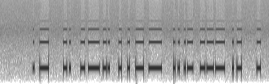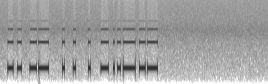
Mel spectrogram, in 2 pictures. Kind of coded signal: none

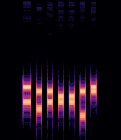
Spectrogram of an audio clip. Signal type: multi-frequency trunk signalling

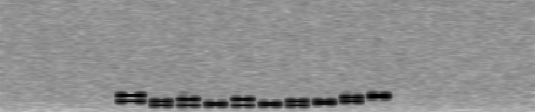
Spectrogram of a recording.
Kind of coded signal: multi-frequency trunk signalling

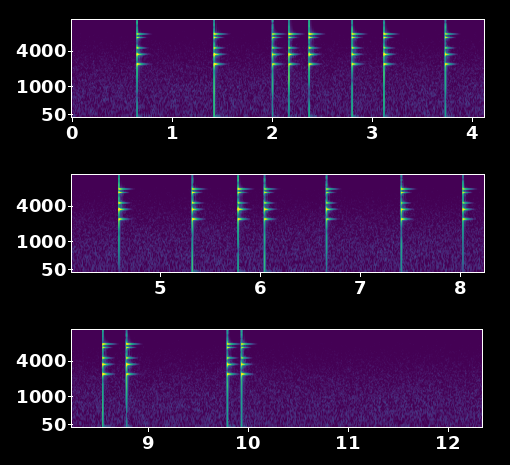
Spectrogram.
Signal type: none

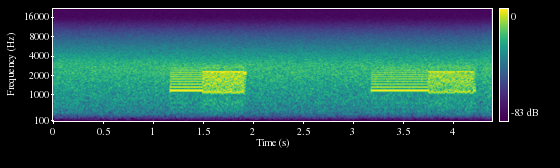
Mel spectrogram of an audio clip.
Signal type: packet radio (AX.25, as in APRS)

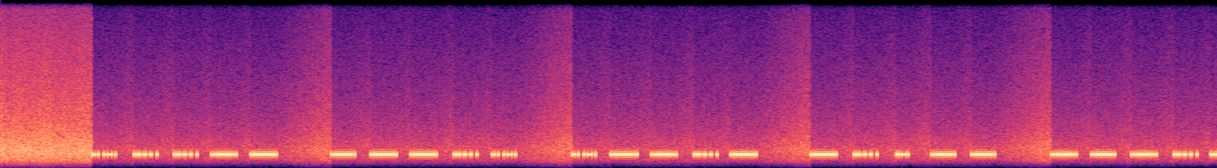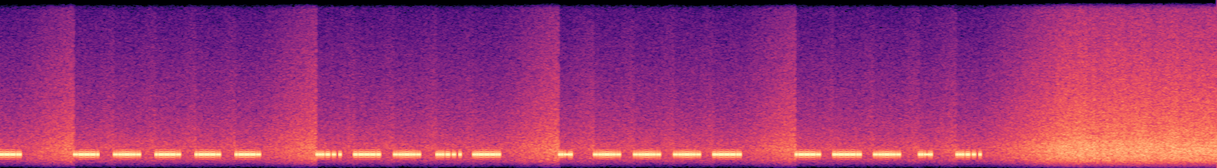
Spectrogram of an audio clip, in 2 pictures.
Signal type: Hellschreiber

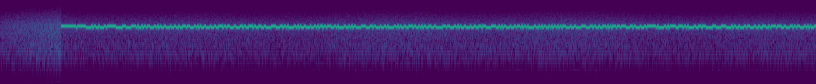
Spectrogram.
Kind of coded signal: RTTY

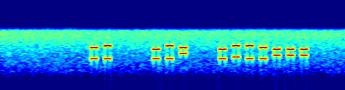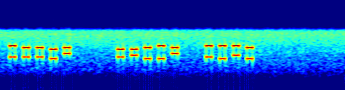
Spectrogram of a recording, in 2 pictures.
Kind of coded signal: DTMF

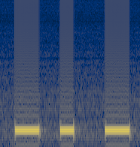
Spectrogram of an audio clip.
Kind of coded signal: telephone call progress tone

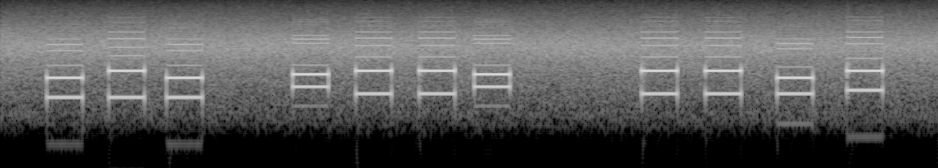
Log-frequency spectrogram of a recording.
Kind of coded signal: DTMF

